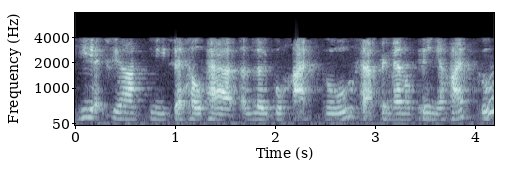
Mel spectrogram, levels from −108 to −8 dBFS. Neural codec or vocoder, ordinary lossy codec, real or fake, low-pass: none; AAC, 16 kbps; real; 7.2 kHz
